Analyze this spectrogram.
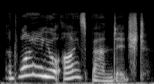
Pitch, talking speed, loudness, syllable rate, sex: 300 Hz, 235 wpm, -15 LUFS, 6.4 syllables/s, female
